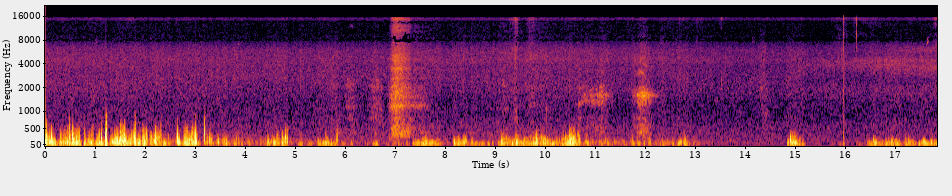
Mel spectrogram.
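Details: A large bull that wandered into a campsite one morning, sniffing at a friendly bulldog. Low, breathy snorts and huffs come in uneven bursts, then a pause of about two seconds before a single puff and further snorting.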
